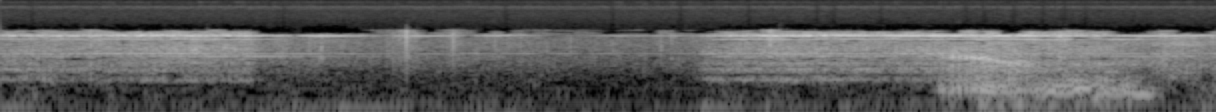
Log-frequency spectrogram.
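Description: A telephone rings in an old radio drama, the low-fidelity ringing coming in bursts with a pause between, followed by a rising noisy swell near the end.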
